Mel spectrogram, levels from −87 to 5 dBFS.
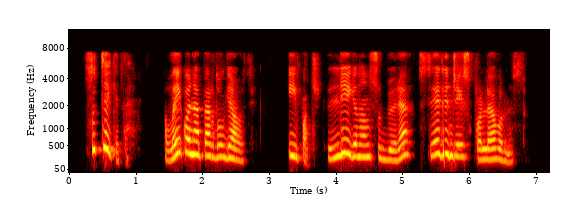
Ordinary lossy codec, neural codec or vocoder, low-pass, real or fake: AAC, 48 kbps; none; 7.2 kHz; real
